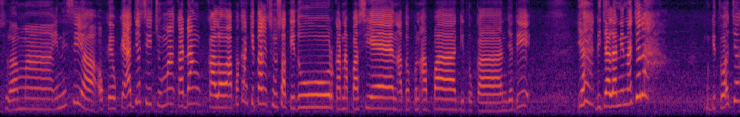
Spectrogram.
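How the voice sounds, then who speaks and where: A woman with a high, bright voice talks casually in a street interview, chatty and easygoing. Her sentences often trail off quietly, with faint outdoor noise behind her. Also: animated, moderate pace. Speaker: migrant worker, caregiver.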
